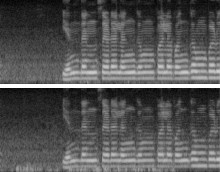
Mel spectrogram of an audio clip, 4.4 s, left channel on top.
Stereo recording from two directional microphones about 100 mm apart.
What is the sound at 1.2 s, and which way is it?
Mantra, 45° left (ahead or behind).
